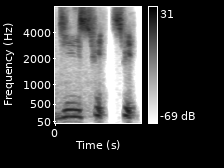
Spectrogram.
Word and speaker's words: G Suite: Jadi sebenarnya pronunciation is G Suite. Sweet dia G Suite bunyi dia.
